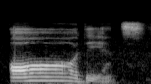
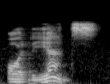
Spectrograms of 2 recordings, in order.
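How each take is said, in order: First: The stress is on the first syllable. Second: The stress is not on the first syllable. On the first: The speaker calls it right. "the stress is on the first syllable" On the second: The speaker calls it wrong. "not audience"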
